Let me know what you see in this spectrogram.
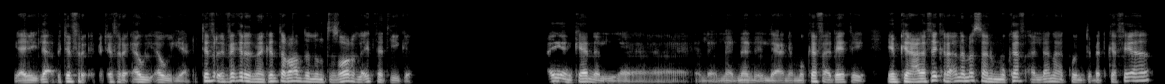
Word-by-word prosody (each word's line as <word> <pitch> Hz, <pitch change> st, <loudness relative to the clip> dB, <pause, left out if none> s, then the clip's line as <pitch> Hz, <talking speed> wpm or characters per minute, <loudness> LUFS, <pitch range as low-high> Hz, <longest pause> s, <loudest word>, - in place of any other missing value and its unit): يعني 95 Hz, +1 st, +2 dB
لأ 125 Hz, +4 st, +2 dB
بتفرق، 140 Hz, +1 st, 0 dB
بتفرق 115 Hz, -2 st, -4 dB
أوي، 110 Hz, -2 st, +1 dB
أوي 100 Hz, -5 st, +1 dB
يعني. 85 Hz, -, -6 dB
بتفرق 165 Hz, -3 st, +1 dB
فكرة 170 Hz, +3 st, +3 dB
إنّك 125 Hz, 0 st, +1 dB
أنت 145 Hz, -, +1 dB
بعد 150 Hz, -1 st, +3 dB
الانتظار 120 Hz, +4 st, +2 dB
لقيت 140 Hz, +2 st, -2 dB
نتيجة. 95 Hz, -5 st, -6 dB, 1.4 s
أيًا 150 Hz, 0 st, +3 dB
كان 135 Hz, -2 st, +3 dB
ال 90 Hz, -2 st, -4 dB, 0.8 s
ال -, -, -11 dB
ال -, -, -7 dB
ال 95 Hz, +4 st, -4 dB
ال 95 Hz, -1 st, -4 dB
يعني 90 Hz, 0 st, -3 dB
المكافأة 95 Hz, +10 st, 0 dB
ديّة 115 Hz, +1 st, +3 dB
إيه، 100 Hz, -, -4 dB, 0.2 s
يمكن 120 Hz, +3 st, +4 dB
على 135 Hz, +2 st, +5 dB
فكرة 195 Hz, 0 st, +2 dB
أنا 160 Hz, +1 st, +2 dB
مثلًا 175 Hz, -5 st, +1 dB
المكافأة 125 Hz, +5 st, 0 dB
اللي 110 Hz, +4 st, -2 dB
أنا 130 Hz, -3 st, -2 dB
كنت 105 Hz, -2 st, -5 dB
باتكافئها، 175 Hz, -, -1 dB
125 Hz, 185 wpm, -23 LUFS, 105-150 Hz, 1.4 s, على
